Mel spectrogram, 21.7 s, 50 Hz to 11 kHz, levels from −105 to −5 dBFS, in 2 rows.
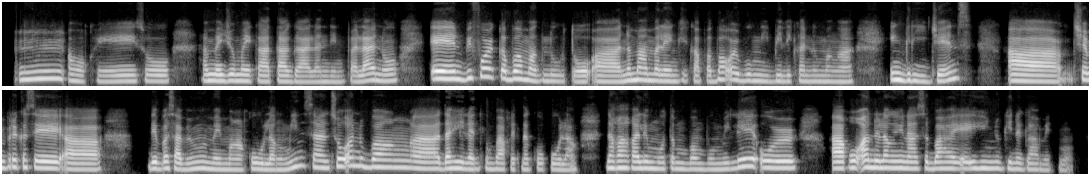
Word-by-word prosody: Hmm, 260 +3 0
okey. 190 -2 -5
So, 190 -1 -3 0.3
ah, 200 - -2
medyo 200 0 +2
may 200 -1 +1
katagalan 180 -1 -2
din 175 0 -9
pala, 200 +5 0
'no, 205 +1 -3 0.3
and 260 -2 +8
before 310 +4 +1
ka 280 - +1
ba 260 +1 +4
magluto, 190 -5 -2
ah, 180 -1 +1
namamalengke 210 -3 0
ka - - -7
pa 185 - -5
ba 245 +5 -2
or - - 0
bumibili 195 -2 -5
ka 190 0 -6
ng 185 - -6
mga 180 -1 -5 0.4
ingredients? 215 +3 0 0.4
Ah, 190 -2 +5
siyempre 245 +2 -1
kasi, 230 -3 +3
ah, 185 0 +2 0.4
'di 210 - +1
ba, 220 - +1
sabi 195 -2 0
mo 215 -1 -1
may 190 -1 -2
mga 180 -1 -5
kulang 185 -2 -1
minsan, 250 -3 -1
so 275 +3 +3
ano 295 -1 0
bang, 250 -2 +1
ah, 210 -2 +3
dahilan 210 -2 +1
kung 195 - -7
bakit 185 -1 -5
nagkukulang? 185 -1 -6 0.2
Nakakalimutan 215 -3 0
mo 190 - -6
bang 190 -1 -3
bumili 200 +9 0
or, 225 -1 +3 0.3
ah, 215 - +9
kung 230 +1 +1
ano 240 -1 +4
lang 225 -1 +2
yung 225 - +2
nasa 210 0 -4
bahay 210 -1 -1
ay 210 +1 0
'yon 215 -1 -2
yung - - -16
ginagamit 190 -4 -7
mo? 80 - -16
205 Hz, 175 wpm, -23 LUFS, 185-230 Hz, 0.4 s, ah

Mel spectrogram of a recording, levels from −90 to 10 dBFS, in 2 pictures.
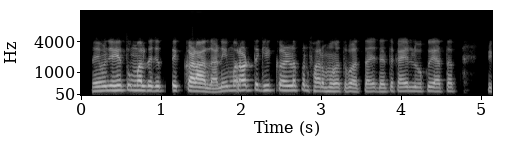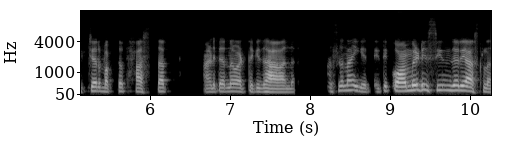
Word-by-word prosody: नाही, 180 +1 +2
म्हणजे 200 +2 +4
हे 215 - +7
तुम्हाला 210 -2 +3
त्याच्यात 195 -1 +2
ते - - +6
कळालं 175 -6 +6
आणि 175 +7 0
मला 210 +2 +1
वाटतं 220 +1 +2
की 210 - -1
हे 215 - -3
कळणं 210 -1 +3
पण 225 - -5
फार 185 -1 0
महत्वाचं 170 -1 -2
आहे. 165 +1 -2
नाहीतर 165 +1 -4
काही 175 0 0
लोक 170 -1 -7
येतात, 175 0 -2 0.4
पिक्चर 175 +2 -3
बघतात, 160 +1 -7
हसतात 160 +2 -4 0.5
आणि 150 0 -8
त्यांना 165 0 -4
वाटतं 155 -2 -5
की 155 - -7
झालं. 140 -2 0 0.5
असं 200 +6 -8
नाही 215 -1 -2
आहे - - -6
ते. 150 - -15
ते - - -3
कॉमेडी 215 +5 +4
सीन 215 +1 -7
जरी 210 -1 +2
असला 165 -5 0
175 Hz, 220 wpm, -24 LUFS, 160-205 Hz, 0.5 s, हे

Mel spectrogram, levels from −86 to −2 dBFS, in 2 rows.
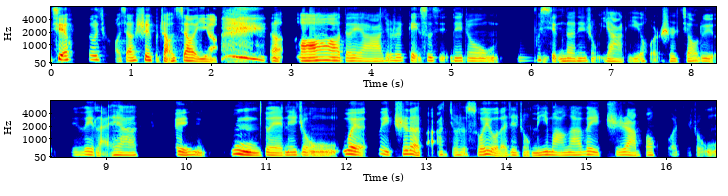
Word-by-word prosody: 几 230 -6 +9
乎 220 - -3 0.3
就 215 - -10
好 - - -13
像 160 +3 0
睡 185 0 +5
不 - - -5
着 - - +3
觉 160 0 +5
一 125 -1 0
样， 125 - +1 0.7
嗯。 - - +2 0.3
哦， 170 +2 +7
对 150 -1 -2
呀， 135 -1 -4
就 160 +2 -7
是 165 -1 -3
给 160 - -5
自 165 -1 -3
己 - - -12
那 155 0 -3
种 145 -2 -5 0.4
不 190 - -13
行 135 -7 -2
的 145 -1 -1
那 145 0 -3
种 140 - -11
压 130 -3 -4
力， 135 -2 -10
或 145 - -10
者 - - -15
是 135 - -1
焦 140 +1 -6
虑 145 -3 -5 0.4
未 165 -1 -1
来 - - -8
呀 140 -1 -2 0.5
对， 165 -4 +2 0.6
嗯， 160 -10 +7
对 135 -2 -2
那 145 +2 -1
种 150 -2 -3
未 180 -5 +4
未 185 -7 -2
知 195 +5 -1
的 190 -3 +2
啊 165 - -9
就 150 - -8
是 150 - -7
所 155 +1 -2
有 165 -9 +1
的 115 - -6
这 140 +2 -5
种 135 0 -10
迷 135 +5 0
茫 140 -1 -3
啊、 145 +1 -3
未 155 -2 -2
知 150 +1 -6
啊， 140 -4 -2
包 145 0 -5
括 - - -21
这 - - -38
种 - - -16
150 Hz, 230 characters per minute, -22 LUFS, 140-165 Hz, 0.7 s, 几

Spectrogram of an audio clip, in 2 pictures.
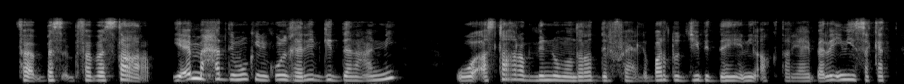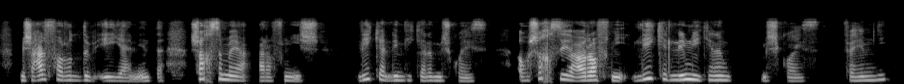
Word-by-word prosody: فباس 410 - +1
فباستغرب، 195 - +2 0.2
يا 385 - +4
إمّا 265 0 +7
حد 235 -3 +1
ممكن 225 -1 -1
يكون 205 +3 0
غريب 185 +2 -2
جدًا 185 -2 -3
عنّي 235 - -3 0.6
وأستغرب 230 - 0
منّه 200 +1 0
من 180 -2 -2
رَد 185 0 -3
الفعل، 175 -2 -7
برضه 195 0 -2
دي 200 +4 -4
بتضايقني 180 -2 -3
أكتر، 170 -1 -12
يعني 160 0 -8
بالاقيني 200 +8 0
سكتّ، 190 -1 -1 0.3
مش 190 0 +8
عارفة 220 +1 +3
أرُد 200 -1 -4
بإيه 175 -1 -2
يعني. 160 - -4
أنت 170 +1 -7 0.3
شخص 250 0 +6
ما 220 -4 +2 0.2
يعرفنيش 175 - 0 0.4
ليه 210 - 0
يكلِّمني 195 -5 -2
كلام 180 0 -4
مش 175 +1 0
كويّس؟ 155 -1 -6 0.3
أو - - -5
شخص - - +6
يعرفني 190 -3 +4
ليه 215 +9 +2
يكلِّمني 230 -4 +3
كلام 200 -1 -2 0.3
مش 170 - +2
كويس، 160 0 -7 0.2
فاهمني؟ 190 +5 -5
195 Hz, 150 wpm, -22 LUFS, 180-220 Hz, 0.6 s, مش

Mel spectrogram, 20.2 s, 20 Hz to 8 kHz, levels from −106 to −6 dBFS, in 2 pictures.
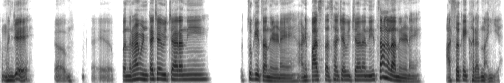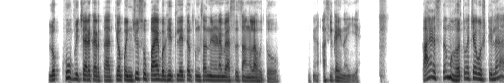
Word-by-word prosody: म्हणजे 135 -1 +1 0.7
अं, 60 0 -13 0.4
अ, - - -21 0.2
15 140 +5 +3
मिनिटांच्या 175 +1 +3
विचारांनी 170 0 +2 0.9
चुकीचा 170 -7 +1
निर्णय 110 -4 0 0.2
आणि 130 +3 -1
5 145 0 +5
तासाच्या 150 +1 -1
विचारानी 150 +1 0
चांगला 215 - +6
निर्णय, 105 -6 -1 0.6
असं 130 +5 0
काही 150 -3 +2
खरं 130 -3 -3
नाहीये. 105 -5 -7 1.1
लोक 160 +2 -2
खूप 215 -4 0
विचार 160 -2 +2
करतात 135 -2 -1
किंवा 155 0 -1
25 160 +5 0
उपाय 165 -1 +5
बघितले, 150 0 -1
तर 155 - 0
तुमचा 140 0 -4
निर्णय 135 -2 0
जास्त 125 +1 -1
चांगला 120 -2 -1
होतो 95 -4 -8 0.8
अ, - - -13 0.2
असं 130 +3 -7
काही 120 -2 -1
नाहीये. 95 -1 -11 1.3
काय 245 - +1
असतं 215 +1 -5
महत्त्वाच्या 195 +3 0
गोष्टीला 175 +1 -3
145 Hz, 120 wpm, -25 LUFS, 130-165 Hz, 1.3 s, चांगला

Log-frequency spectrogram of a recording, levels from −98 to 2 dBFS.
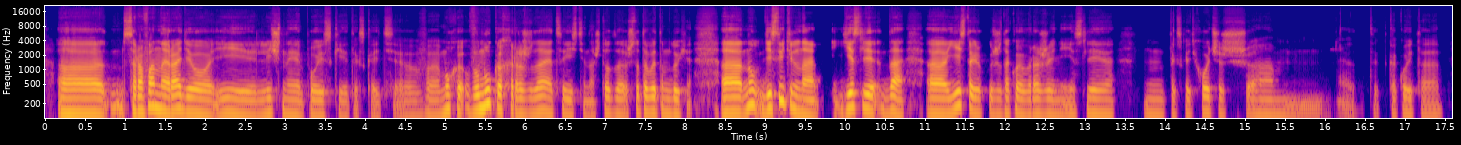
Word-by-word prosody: Э, 130 -1 +3 0.2
сарафанное 145 0 +4
радио 135 -4 +3
и 120 -1 -3
личные 120 0 -5
поиски, 115 0 -6
так - - -17
сказать. - - -13
В 115 +3 -10
муха 145 +3 0
в 150 -1 +1
муках 165 -2 +4
рождается 130 +1 -2
истина, 115 -2 -9
что-то 130 +2 -4
что-то 145 -1 -2
в - - -1
этом 135 -2 -1
духе. 125 -1 -4 0.3
Э, 135 +1 +7
ну, 175 +5 +1
действительно, 155 - +3 0.2
если 160 0 +2
Да. 140 -4 +1 0.2
А, 130 0 +4
есть 175 +8 +1
та 155 - +4 0.2
же 125 -1 -7
такое 130 0 -3
выражение, 120 - -5
если, 125 - -6 0.4
м, 120 -1 -12
так 120 0 -14
сказать, 125 -2 -10
хочешь, 135 -3 -5
ам, 120 - -11 0.2
а, - - -19 0.2
т - - -20
какой-то 65 0 -10
130 Hz, 135 wpm, -19 LUFS, 120-145 Hz, 0.4 s, Э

